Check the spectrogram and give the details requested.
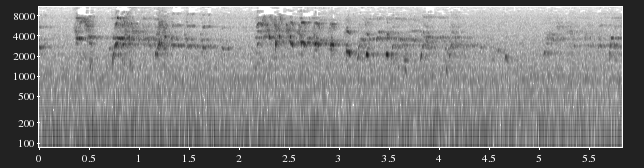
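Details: A real bald eagle at the Alaska Raptor Center gives thin, high chirping notes in quick bursts, then a run of piping twitters dropping slightly in pitch, with no harsh screech. The familiar Hollywood screech belongs to a red-tailed hawk.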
